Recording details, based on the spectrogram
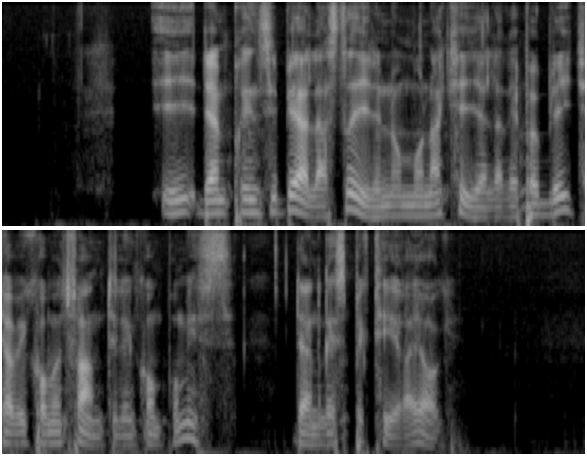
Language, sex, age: Swedish, male, 49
